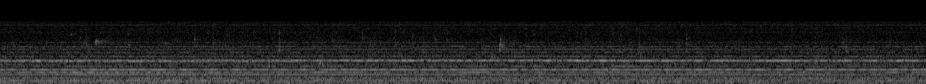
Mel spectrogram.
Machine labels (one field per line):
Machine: pump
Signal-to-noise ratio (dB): -6 dB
